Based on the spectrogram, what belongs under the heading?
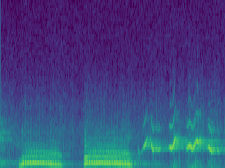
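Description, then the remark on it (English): A person imitates bird calls: two long, steady cooing notes, then a quicker run of higher, warbling whistle-like calls, clear with no other talking. “Them ain't birds.”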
